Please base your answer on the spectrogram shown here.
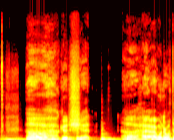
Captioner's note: sighs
